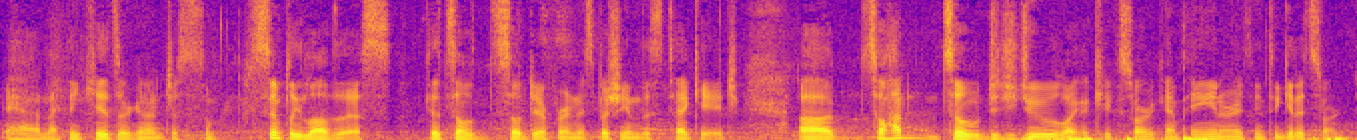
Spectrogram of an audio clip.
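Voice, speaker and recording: Interviewer: man, slightly low voice, casual and encouraging with guests. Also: fairly even intonation, fairly quick, a little mellow. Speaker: interview host.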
